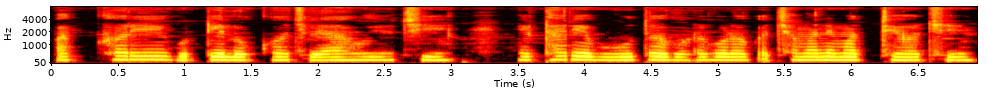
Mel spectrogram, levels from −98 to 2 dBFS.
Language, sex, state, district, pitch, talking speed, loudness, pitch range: Odia, male, Odisha, Sambalpur, 175 Hz, 85 wpm, -16 LUFS, 170-175 Hz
